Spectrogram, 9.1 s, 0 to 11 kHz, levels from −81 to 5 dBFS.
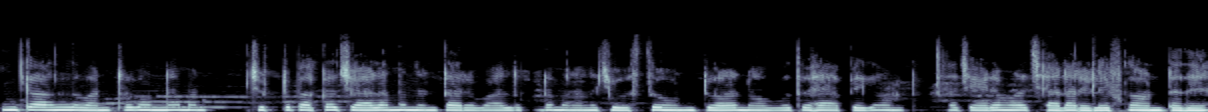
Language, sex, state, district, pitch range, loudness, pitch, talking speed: Telugu, female, Andhra Pradesh, Srikakulam, 225-245 Hz, -12 LUFS, 230 Hz, 160 wpm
